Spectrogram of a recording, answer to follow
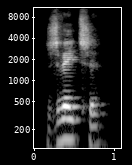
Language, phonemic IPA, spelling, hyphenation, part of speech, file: Dutch, /ˈzʋeːt.sə/, Zweedse, Zweed‧se, noun / adjective, Nl-Zweedse.ogg
- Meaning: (noun) Swedish woman; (adjective) inflection of Zweeds: 1. masculine/feminine singular attributive 2. definite neuter singular attributive 3. plural attributive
